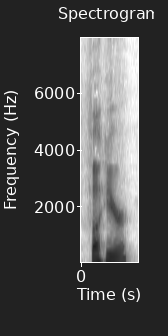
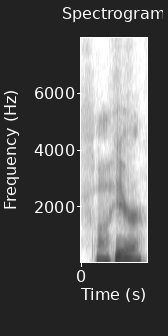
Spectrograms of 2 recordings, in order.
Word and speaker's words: Feher: Fahir. – F-E-H-E-R. – Fahir.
